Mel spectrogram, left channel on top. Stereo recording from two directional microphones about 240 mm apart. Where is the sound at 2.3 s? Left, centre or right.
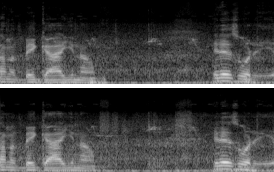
Left.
